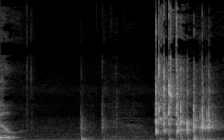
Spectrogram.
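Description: A die thrown into a wooden dice tray, rattling and tumbling in a quick clatter for about half a second near the end, with a single soft click a little before the middle.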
